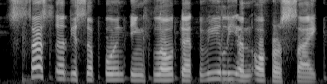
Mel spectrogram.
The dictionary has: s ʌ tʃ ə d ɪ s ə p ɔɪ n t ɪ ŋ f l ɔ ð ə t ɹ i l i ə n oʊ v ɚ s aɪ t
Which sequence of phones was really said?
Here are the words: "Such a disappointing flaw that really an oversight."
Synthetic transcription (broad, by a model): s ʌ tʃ ə d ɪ s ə p ɔɪ n t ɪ ŋ f l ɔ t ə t ɹ i l i ə n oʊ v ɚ s aɪ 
